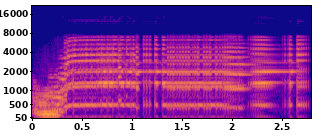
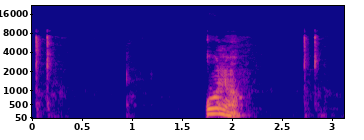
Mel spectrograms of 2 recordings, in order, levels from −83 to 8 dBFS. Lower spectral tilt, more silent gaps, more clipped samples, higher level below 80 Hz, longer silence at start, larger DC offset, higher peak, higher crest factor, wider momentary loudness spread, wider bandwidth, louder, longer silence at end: second, -3 dB/octave vs -6 dB/octave; neither; neither; first, -38 dBFS vs -60 dBFS; about the same, 0 s vs 0.05 s; neither; first, -4 dBFS vs -10 dBFS; about the same, 14 dB vs 18 dB; second, 4 LU vs 18 LU; first, 13 kHz vs 9.4 kHz; first, -16 LUFS vs -23 LUFS; second, 0.05 s vs 0.3 s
